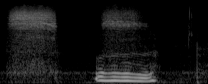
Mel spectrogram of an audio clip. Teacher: To create the Z and S sound, we make a little groove with our tongue and push the air out through the center of the tip of the tongue and along that bony ridge behind our front teeth.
